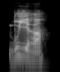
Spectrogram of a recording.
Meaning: third-person singular future of bouillir
- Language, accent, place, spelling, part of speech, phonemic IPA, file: French, France, Lyon, bouillira, verb, /bu.ji.ʁa/, LL-Q150 (fra)-bouillira.wav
